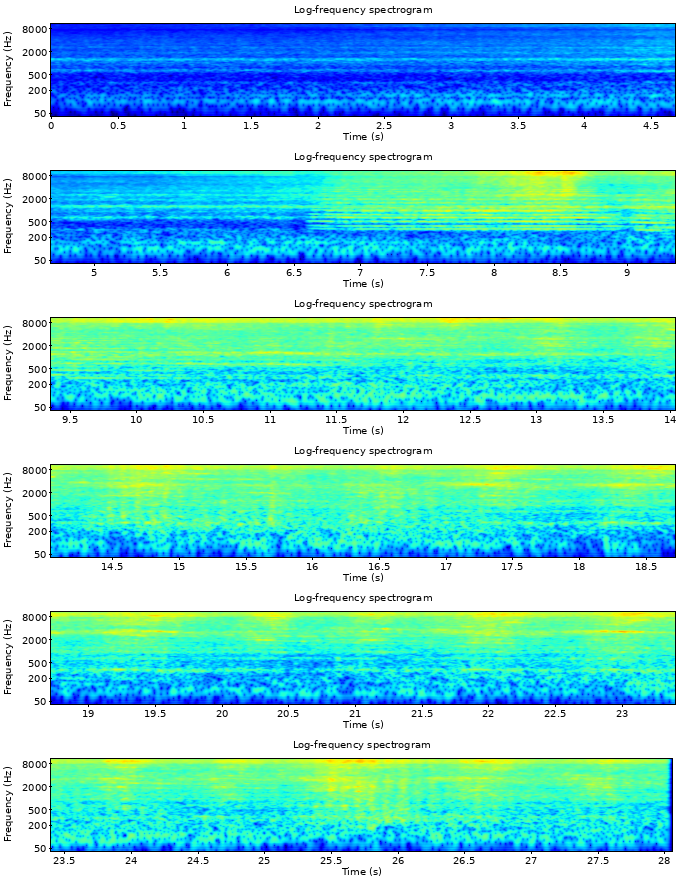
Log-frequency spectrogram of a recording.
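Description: Freight train approaching and passing close by: a rumble builds, then the locomotive's air horn sounds one chord for about two seconds, its pitch dropping as it goes past. After that comes the loud, steady rolling rumble and clatter of the wheels under double-stack container cars.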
